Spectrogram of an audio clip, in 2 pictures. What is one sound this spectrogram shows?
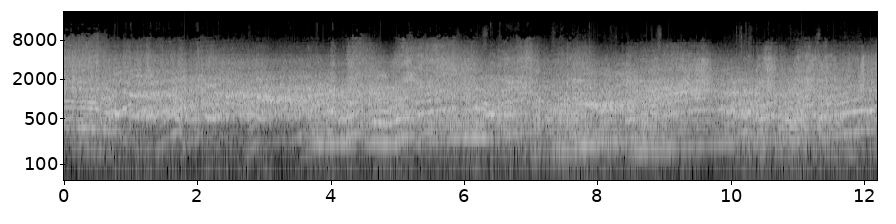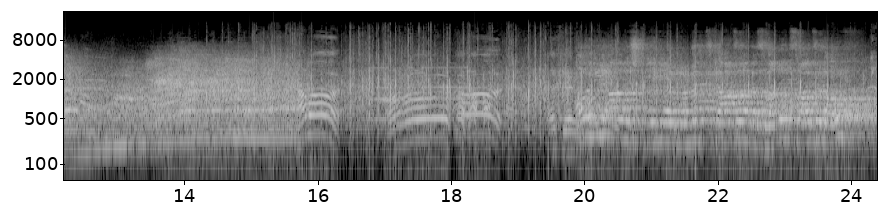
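Car engines rev hard and bounce off the limiter as the cars drift.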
